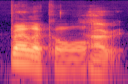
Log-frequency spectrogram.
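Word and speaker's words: B'lakor: name yeah bailey core it's not got two apostrophes it's spelt b and then apostrophe l-a-k-o-r bellacor so yes uh the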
